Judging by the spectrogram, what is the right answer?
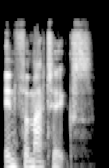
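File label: "informatics", British English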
